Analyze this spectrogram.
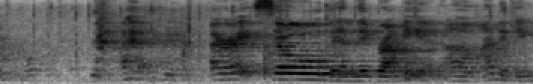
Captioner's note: laughs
